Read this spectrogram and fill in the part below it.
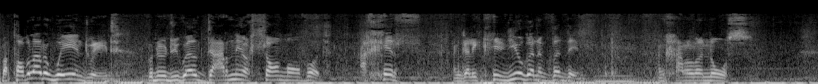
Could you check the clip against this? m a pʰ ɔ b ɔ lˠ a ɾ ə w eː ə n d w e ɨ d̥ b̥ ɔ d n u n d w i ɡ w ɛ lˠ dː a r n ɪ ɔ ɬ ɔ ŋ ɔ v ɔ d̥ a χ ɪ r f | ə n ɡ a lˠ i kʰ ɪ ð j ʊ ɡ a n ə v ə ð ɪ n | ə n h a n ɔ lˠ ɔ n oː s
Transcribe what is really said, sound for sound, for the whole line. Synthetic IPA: m a pʰ ɔ b ɔ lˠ a ɾ ə w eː ə n d w e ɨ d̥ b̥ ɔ d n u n d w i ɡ w ɛ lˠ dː a r n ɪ ɔ ɬ ɔ ŋ ɔ v ɔ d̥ a χ ɪ r f | ə n ɡ a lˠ i kʰ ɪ ð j ʊ ɡ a n ə v ə ð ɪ n | ə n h a n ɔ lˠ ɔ n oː s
